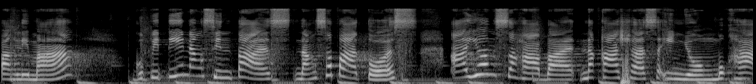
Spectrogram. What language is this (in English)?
Filipino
